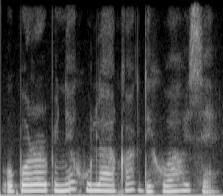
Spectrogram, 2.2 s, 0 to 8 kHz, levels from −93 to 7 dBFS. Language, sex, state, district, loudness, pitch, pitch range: Assamese, female, Assam, Kamrup Metropolitan, -14 LUFS, 240 Hz, 225-245 Hz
